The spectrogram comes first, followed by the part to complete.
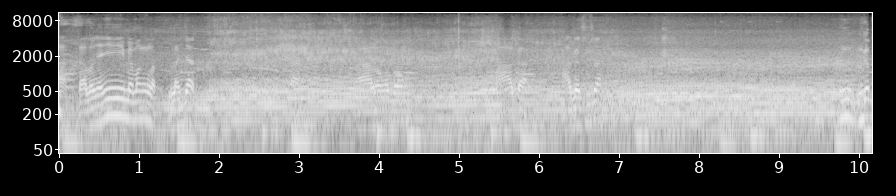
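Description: A man's voice stutters out sung words for the first second or so; then a vehicle engine runs steadily close by, a constant low hum under brief bits of voice.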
